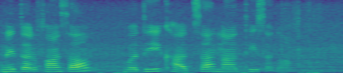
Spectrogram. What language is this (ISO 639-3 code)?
snd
